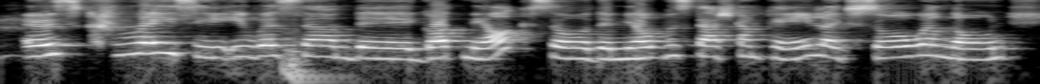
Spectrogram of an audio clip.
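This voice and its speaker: A woman with a Spanish accent at a high pitch, very slow pace and hardly any pauses, over noticeable background noise. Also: fairly even intonation. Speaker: dietitian and media spokesperson. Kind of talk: interview. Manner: hesitant, many fillers.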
